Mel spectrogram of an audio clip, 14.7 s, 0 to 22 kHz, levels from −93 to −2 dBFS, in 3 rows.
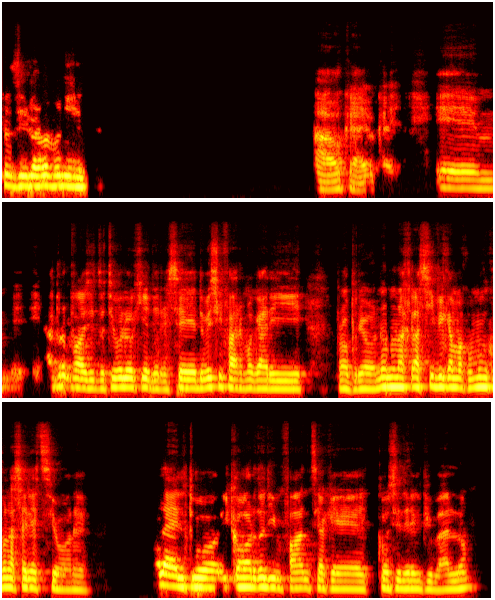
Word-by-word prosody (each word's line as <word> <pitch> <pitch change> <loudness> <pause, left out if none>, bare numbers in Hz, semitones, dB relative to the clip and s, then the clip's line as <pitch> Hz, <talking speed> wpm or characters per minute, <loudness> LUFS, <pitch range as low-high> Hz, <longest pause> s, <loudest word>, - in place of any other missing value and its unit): Non 185 - +1
si 165 +1 0
ricorda 170 0 +5
proprio 175 0 +2
niente. 165 -2 +1 2.1
Ah 120 0 -2
okay, 115 -3 -6
okay. - - -13 0.4
Ehm, 140 -2 -4
e 405 0 -17
e 410 -1 -20
a - - -8
proposito, 145 -5 -1
ti 130 - -4
volevo 155 0 +4
chiedere, 135 -5 -2
se 140 +3 +2
dovessi 150 +4 0
fare 145 -3 0
magari 130 -2 -1 0.3
proprio 130 -1 -2
non 160 +4 +2
una 160 -1 +5
classifica, 160 0 +1
ma 150 -1 +1
comunque 155 +2 +2
una 155 - +3
selezione, 135 -6 -3 0.6
qual 195 -2 +4
è - - +4
il 155 -2 +3
tuo 155 -1 +4
ricordo 155 +1 +2
d'infanzia 140 -2 -1
che 125 -2 -3
consideri 135 -1 -1
il 130 - -3
più 125 0 -5
bello? 125 +6 -4
140 Hz, 160 wpm, -24 LUFS, 130-155 Hz, 2.1 s, ricorda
